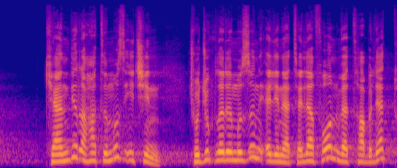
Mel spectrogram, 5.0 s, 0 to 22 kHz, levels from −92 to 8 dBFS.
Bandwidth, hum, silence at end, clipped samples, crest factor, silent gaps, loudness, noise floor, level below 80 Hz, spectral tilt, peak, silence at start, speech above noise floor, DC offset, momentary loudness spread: 18.5 kHz; none; 0 s; under 0.1%; 18 dB; none; -19 LUFS; -51 dBFS; -68 dBFS; -5 dB/octave; -2 dBFS; 0.55 s; 32 dB; under 0.1%; 6 LU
